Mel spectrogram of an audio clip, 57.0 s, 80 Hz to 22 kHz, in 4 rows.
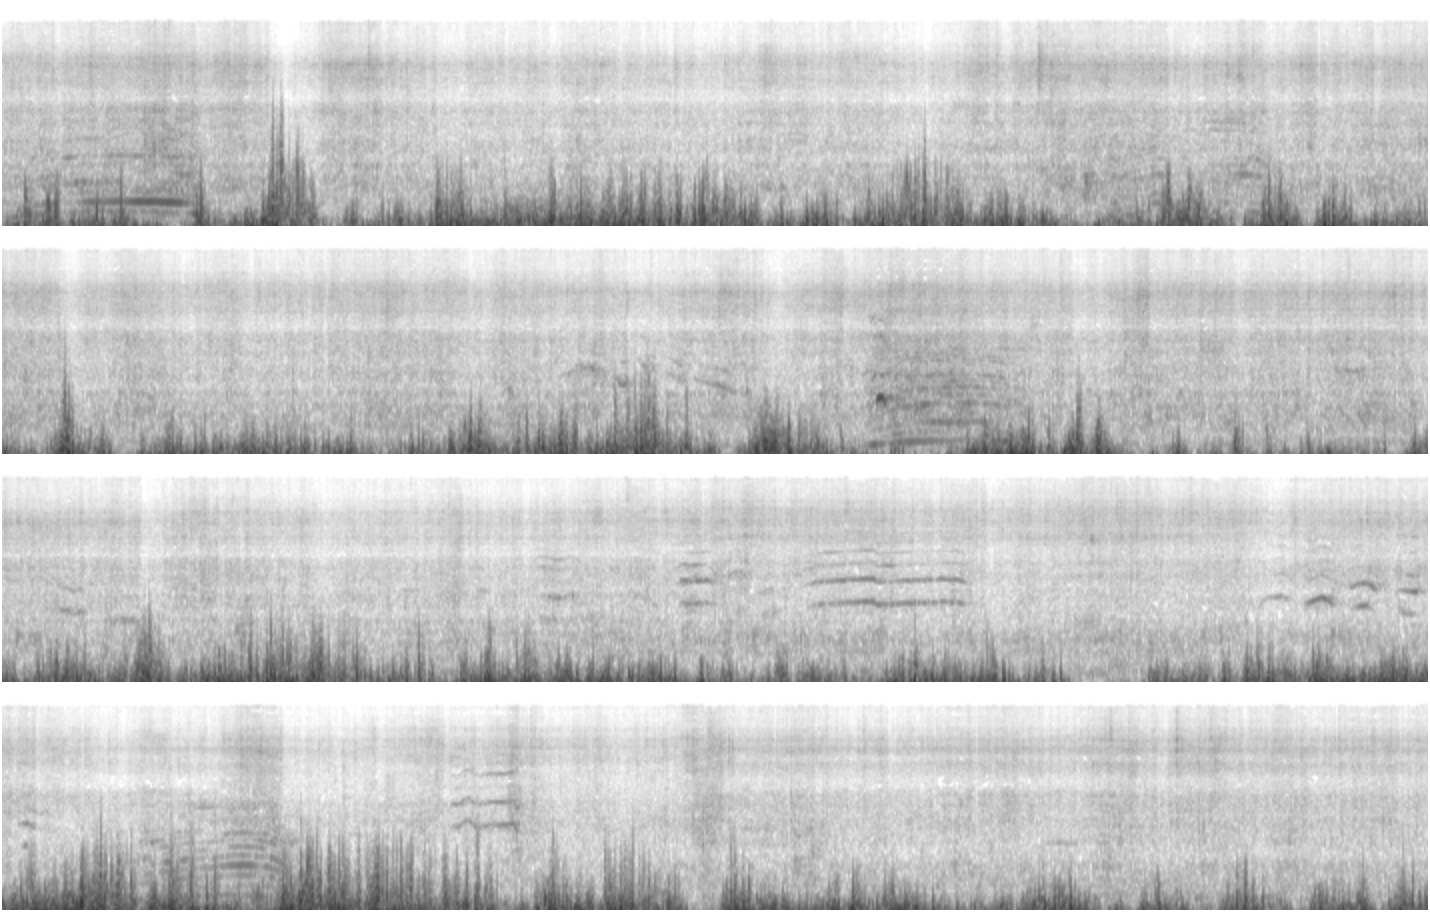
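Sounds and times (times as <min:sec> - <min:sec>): water gushing from pipe into tank: 0:00.0 - 0:57.0
wind buffeting microphone: 0:00.0 - 0:57.0
cow mooing: 0:00.5 - 0:02.0, 0:22.9 - 0:24.4, 0:44.2 - 0:45.7.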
